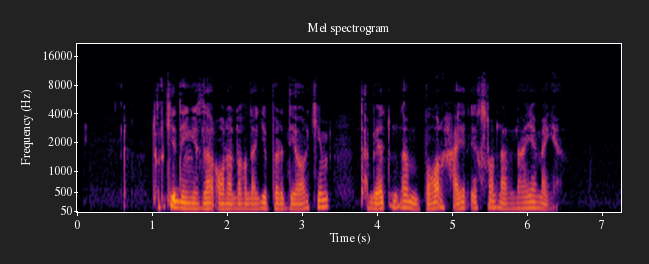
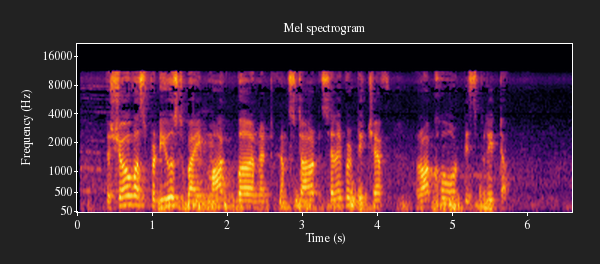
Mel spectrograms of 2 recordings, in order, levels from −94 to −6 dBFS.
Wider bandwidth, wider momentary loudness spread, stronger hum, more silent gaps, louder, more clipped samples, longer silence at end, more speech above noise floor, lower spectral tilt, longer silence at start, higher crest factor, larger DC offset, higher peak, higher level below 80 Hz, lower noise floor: second, 10 kHz vs 11.5 kHz; first, 13 LU vs 10 LU; neither; neither; second, -36 LUFS vs -17 LUFS; neither; about the same, 0.85 s vs 0.85 s; first, 43 dB vs 35 dB; first, -7 dB/octave vs -4.5 dB/octave; first, 1 s vs 0.15 s; about the same, 22 dB vs 18 dB; neither; second, -16 dBFS vs 0 dBFS; second, -80 dBFS vs -48 dBFS; first, -79 dBFS vs -52 dBFS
